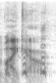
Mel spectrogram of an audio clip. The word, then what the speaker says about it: viscount: Oh, okay, so viscount.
